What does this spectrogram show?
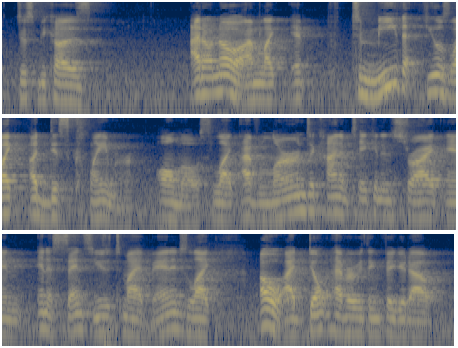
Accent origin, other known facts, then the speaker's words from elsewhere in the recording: Ithaca, New York, United States; I'm from Ithaca, New York, um, upstate New York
